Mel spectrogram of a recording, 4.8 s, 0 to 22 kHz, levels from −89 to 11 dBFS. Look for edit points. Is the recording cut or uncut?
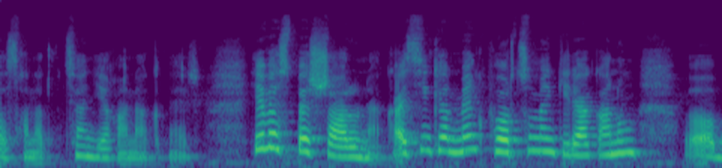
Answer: uncut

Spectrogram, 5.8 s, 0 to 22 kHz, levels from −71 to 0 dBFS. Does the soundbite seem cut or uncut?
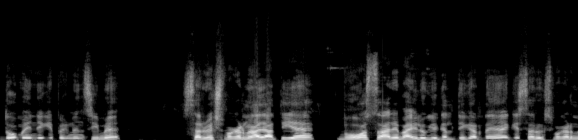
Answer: uncut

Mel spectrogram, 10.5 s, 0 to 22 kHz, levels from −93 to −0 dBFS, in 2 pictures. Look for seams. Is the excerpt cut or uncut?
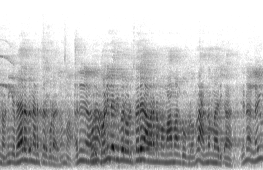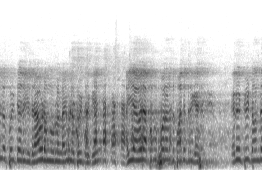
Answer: uncut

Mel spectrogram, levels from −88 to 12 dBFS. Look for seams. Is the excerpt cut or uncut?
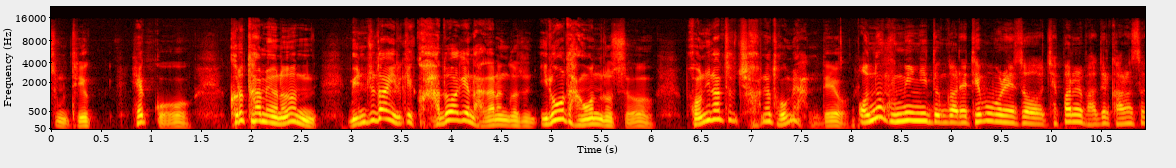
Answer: cut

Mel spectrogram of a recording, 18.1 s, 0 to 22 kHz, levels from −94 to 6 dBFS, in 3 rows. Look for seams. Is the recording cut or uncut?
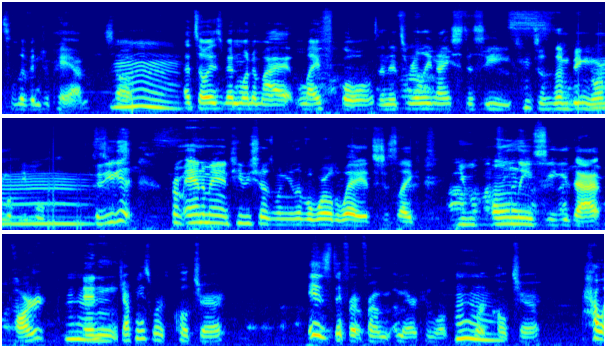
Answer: cut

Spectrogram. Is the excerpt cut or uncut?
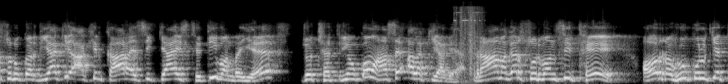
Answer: cut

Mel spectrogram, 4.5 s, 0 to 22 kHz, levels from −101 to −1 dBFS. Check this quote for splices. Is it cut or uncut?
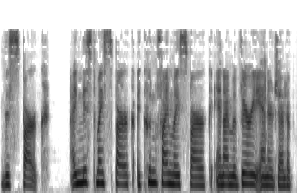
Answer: uncut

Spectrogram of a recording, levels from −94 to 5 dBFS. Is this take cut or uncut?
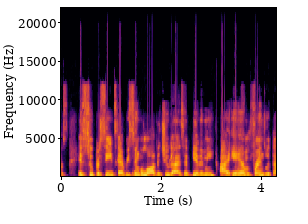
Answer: cut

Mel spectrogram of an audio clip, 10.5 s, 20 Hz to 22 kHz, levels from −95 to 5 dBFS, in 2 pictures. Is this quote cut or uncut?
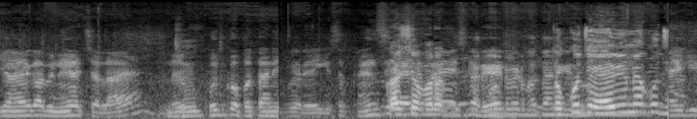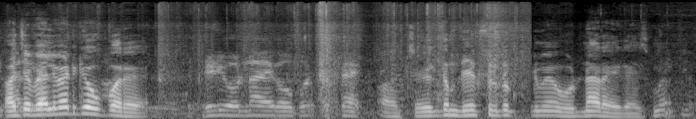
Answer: cut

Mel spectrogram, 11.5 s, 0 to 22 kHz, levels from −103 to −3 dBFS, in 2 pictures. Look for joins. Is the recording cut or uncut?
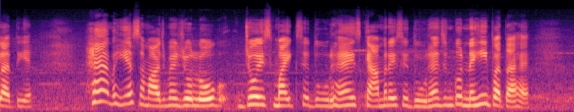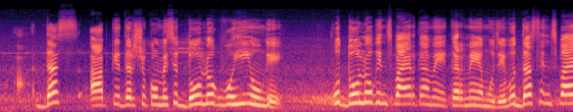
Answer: uncut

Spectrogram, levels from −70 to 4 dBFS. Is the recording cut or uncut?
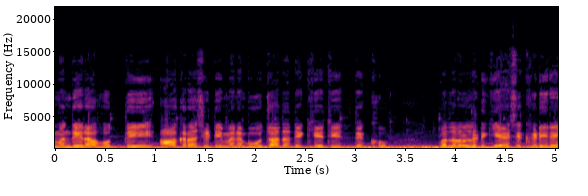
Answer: uncut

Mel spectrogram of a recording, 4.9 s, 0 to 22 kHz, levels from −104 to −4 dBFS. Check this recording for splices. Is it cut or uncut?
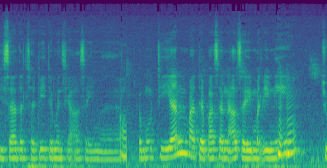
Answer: cut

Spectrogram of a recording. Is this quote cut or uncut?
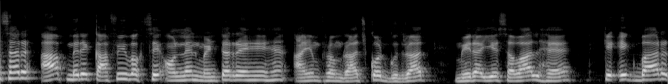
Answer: uncut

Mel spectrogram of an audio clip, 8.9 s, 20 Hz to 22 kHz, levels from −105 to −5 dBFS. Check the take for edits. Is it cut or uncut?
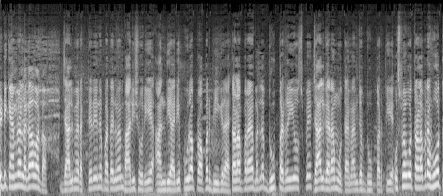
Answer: cut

